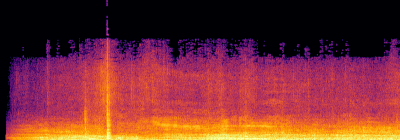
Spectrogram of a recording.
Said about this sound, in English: It's a stellar sea lion. They recognize each other, just like, I'm sure all the good parents is the same. So that's on land, totally different sound than what you get.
